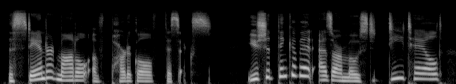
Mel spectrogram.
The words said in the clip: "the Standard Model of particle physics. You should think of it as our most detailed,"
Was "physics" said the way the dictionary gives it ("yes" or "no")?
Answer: yes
